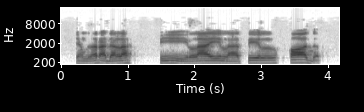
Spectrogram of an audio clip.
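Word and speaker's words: قدر: Padahal seharusnya yang benar adalah fi lailatil qadr. Qadr. Ada sedikit ro-nya. Di ayat kedua juga lailatul qadr.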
